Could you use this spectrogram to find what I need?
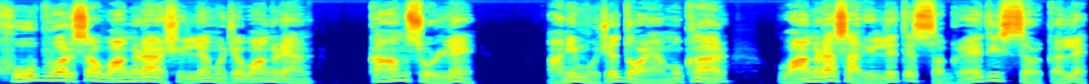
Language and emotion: Goan Konkani, sad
